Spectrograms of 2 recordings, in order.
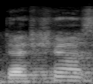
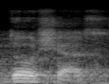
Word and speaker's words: doshas: pronunciation of this, but I've heard dashas also play a role in how... Doshas. So, doshas, okay, I'll go back.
